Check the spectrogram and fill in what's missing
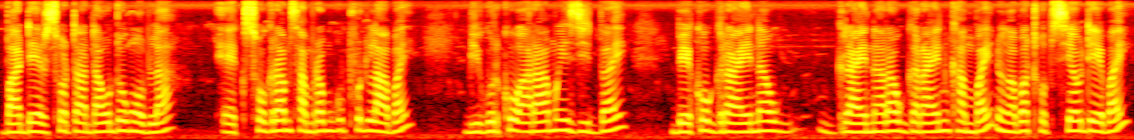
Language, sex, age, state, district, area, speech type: Bodo, female, 30-45, Assam, Udalguri, urban, spontaneous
